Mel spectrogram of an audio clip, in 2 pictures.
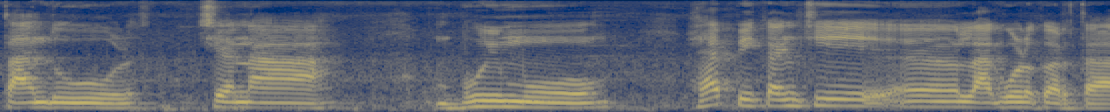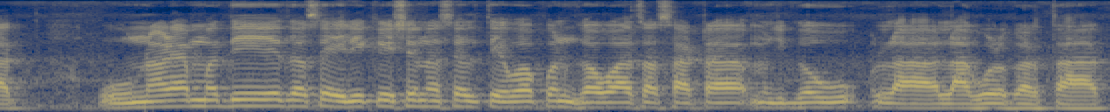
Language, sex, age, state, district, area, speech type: Marathi, male, 18-30, Maharashtra, Yavatmal, rural, spontaneous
